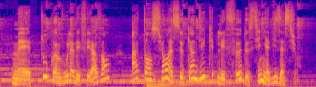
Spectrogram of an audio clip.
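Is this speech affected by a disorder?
No.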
